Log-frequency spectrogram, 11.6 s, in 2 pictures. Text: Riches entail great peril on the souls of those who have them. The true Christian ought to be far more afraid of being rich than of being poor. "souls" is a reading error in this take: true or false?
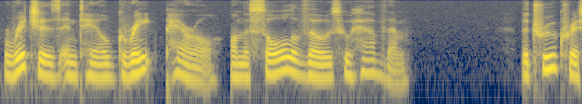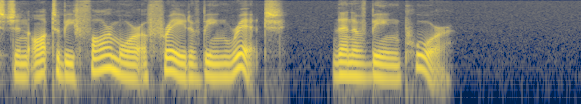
true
